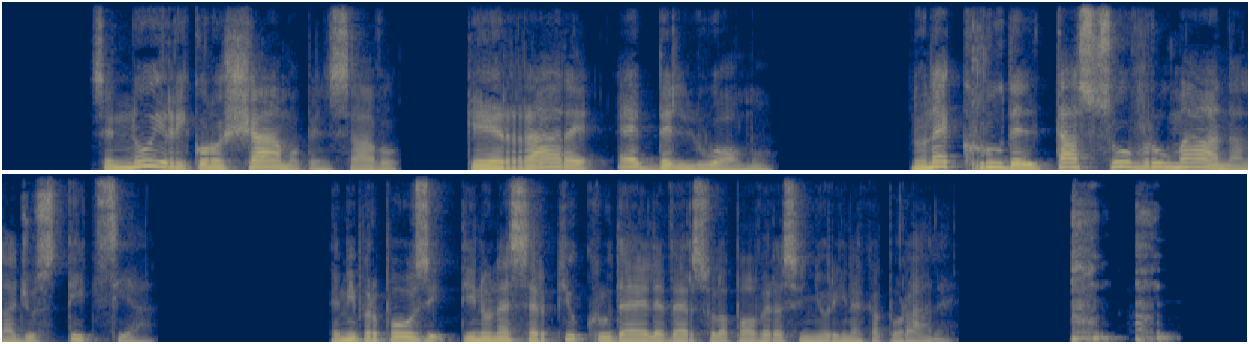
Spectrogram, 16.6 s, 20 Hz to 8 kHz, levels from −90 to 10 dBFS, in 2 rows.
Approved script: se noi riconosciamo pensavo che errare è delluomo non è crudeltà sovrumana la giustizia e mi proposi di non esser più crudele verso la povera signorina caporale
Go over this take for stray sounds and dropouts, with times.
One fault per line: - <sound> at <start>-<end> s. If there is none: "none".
- cough at 15.4-16.2 s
